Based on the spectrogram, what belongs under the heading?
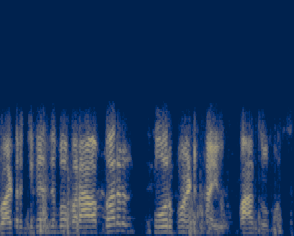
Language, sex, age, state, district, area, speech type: Kashmiri, male, 18-30, Jammu and Kashmir, Pulwama, urban, conversation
